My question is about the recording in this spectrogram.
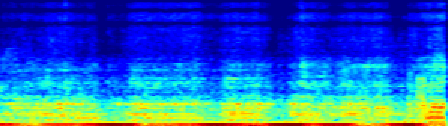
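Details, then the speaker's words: Prize arcade game running with its guard removed during cleaning: steady low growl and hum under an uneven rumble; owner suspects vibrations, source not found. "I feel like it's just probably vibrations it's just making noise like that"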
